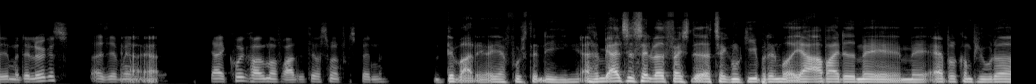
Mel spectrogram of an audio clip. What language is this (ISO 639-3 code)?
dan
